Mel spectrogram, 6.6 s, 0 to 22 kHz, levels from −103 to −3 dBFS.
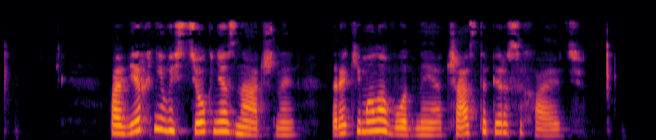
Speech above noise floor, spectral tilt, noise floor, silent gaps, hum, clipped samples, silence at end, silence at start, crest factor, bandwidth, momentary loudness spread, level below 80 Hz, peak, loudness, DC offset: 50 dB; -3.5 dB/octave; -80 dBFS; none; none; under 0.1%; 0.75 s; 1.1 s; 20 dB; 11.5 kHz; 16 LU; -86 dBFS; -12 dBFS; -31 LUFS; under 0.1%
